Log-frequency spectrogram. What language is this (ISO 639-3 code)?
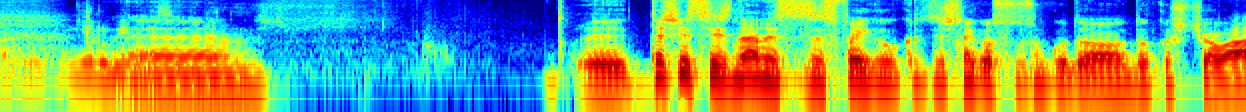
pol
